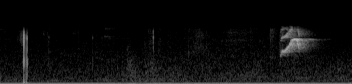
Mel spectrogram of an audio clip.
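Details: One of six pet cockatiels kept indoors in cages gives a single short, bright squawking whistle near the end, after a sharp tap and some quiet indoor room noise.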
